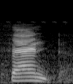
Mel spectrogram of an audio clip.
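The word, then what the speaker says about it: scent: पढ़ते हैं हम साइलेंट एस सी ई एन टी इसको हम पढ़ेंगे सेंट एस सी ई एन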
